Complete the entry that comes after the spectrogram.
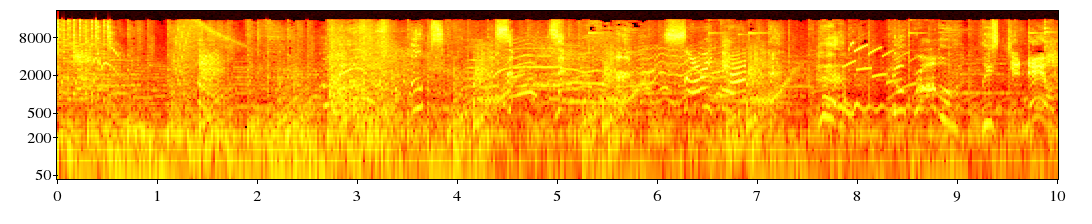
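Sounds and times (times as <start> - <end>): cartoon action music: 0.0 - 10.0.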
